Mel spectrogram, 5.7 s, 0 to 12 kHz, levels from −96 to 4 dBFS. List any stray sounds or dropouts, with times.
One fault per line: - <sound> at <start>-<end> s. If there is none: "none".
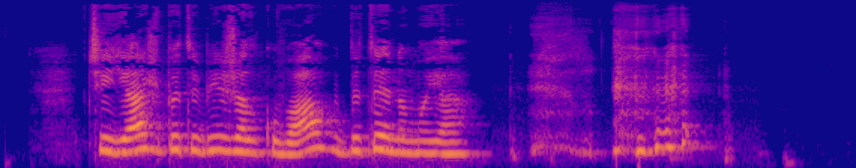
- laugh at 3.4-4.9 s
